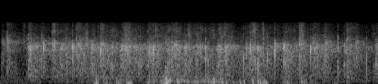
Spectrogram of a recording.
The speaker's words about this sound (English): So a round of applause for them.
